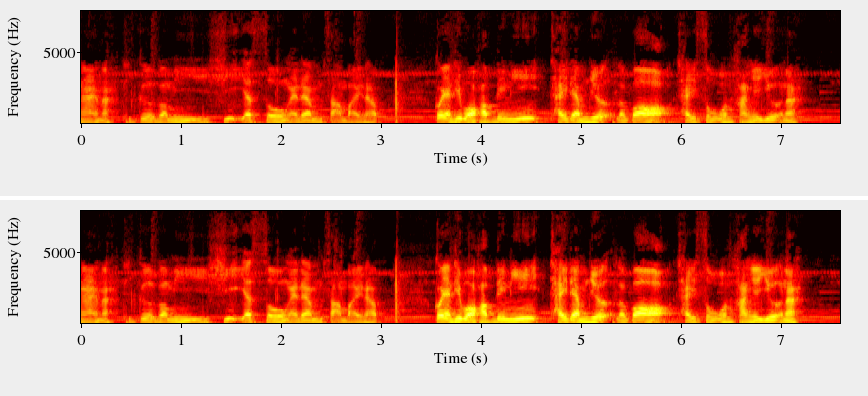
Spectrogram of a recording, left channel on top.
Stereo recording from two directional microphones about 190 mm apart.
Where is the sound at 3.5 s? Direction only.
30° right (ahead or behind).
